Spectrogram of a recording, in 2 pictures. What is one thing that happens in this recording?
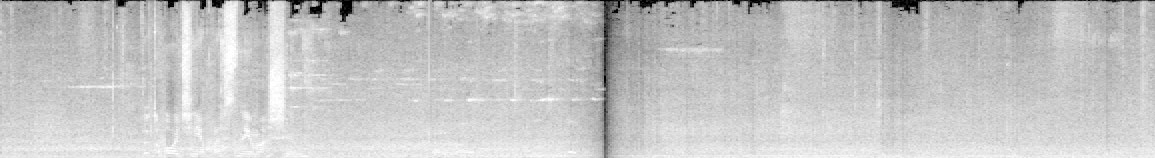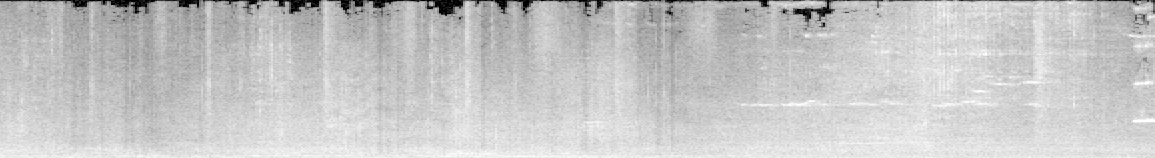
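Traffic hums steadily along a busy street outdoors.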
